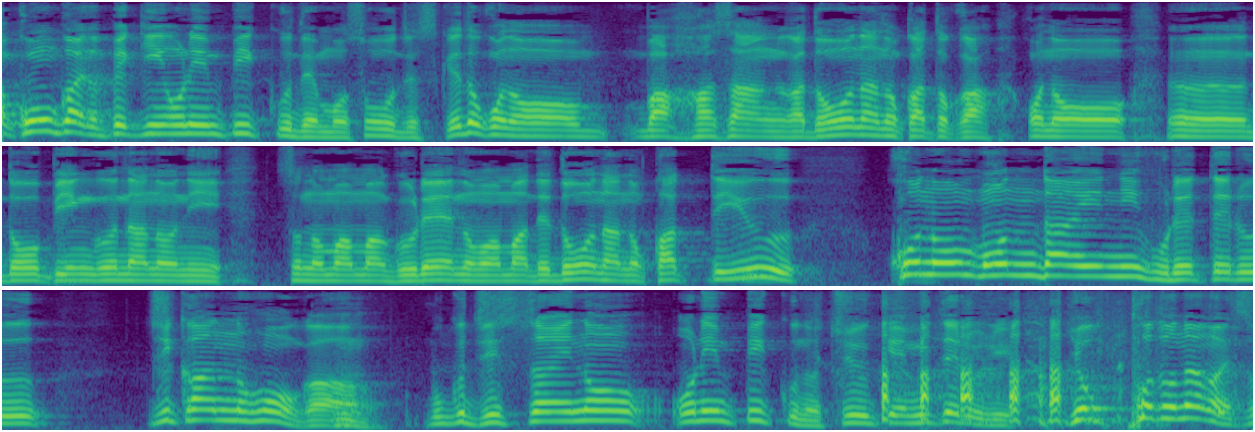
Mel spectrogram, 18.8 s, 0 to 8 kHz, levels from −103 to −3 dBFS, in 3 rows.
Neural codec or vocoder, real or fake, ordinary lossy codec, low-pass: none; real; none; none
